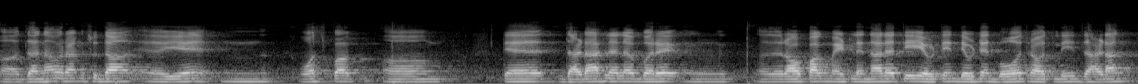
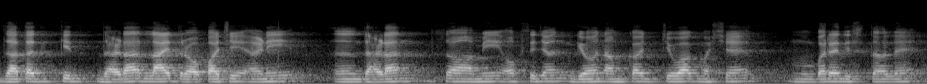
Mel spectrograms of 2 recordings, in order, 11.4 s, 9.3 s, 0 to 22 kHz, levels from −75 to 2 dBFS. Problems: background sounds at intervals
